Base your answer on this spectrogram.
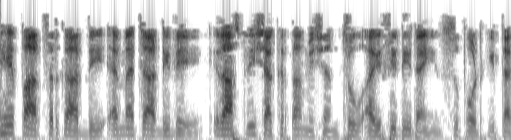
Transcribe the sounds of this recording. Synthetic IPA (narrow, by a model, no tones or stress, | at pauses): ɦeːpaːɾət̪səɾkaːɾd̪iːʔɛːmɛːt͡ʃaːɾɖiːd̪eːɾaːsʈɾiːəʃəkʰɾət̪aːmɪʃənt̪ʰɾuːʔa̰ːiːsiːɖiːɾaːĩnsəpoːɾʈkiːt̪aː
